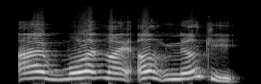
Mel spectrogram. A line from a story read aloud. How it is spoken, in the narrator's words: exclaimed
